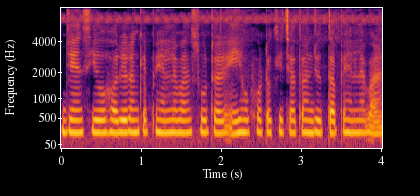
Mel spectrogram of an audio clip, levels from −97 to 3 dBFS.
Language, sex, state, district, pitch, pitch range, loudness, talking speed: Bhojpuri, female, Bihar, Gopalganj, 235 Hz, 230-235 Hz, -15 LUFS, 195 wpm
